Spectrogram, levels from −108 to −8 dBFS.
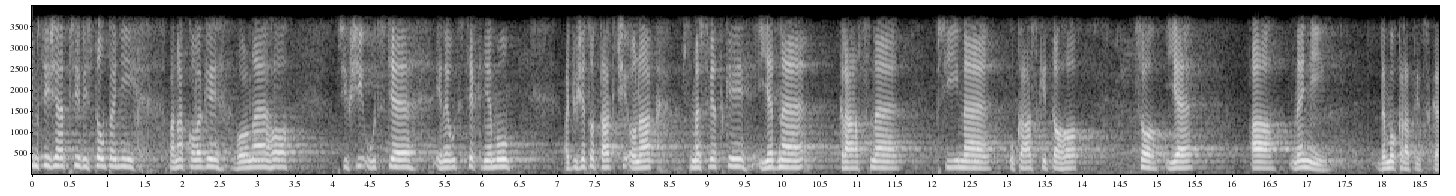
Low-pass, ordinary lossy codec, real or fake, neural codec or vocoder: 3.6 kHz; AAC, 32 kbps; real; none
